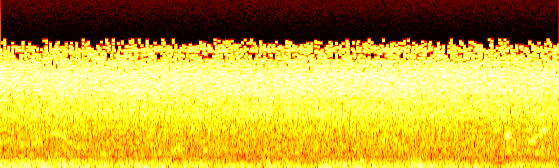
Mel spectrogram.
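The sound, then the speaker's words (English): Rain from a sudden pop-up shower pours down at an amateur baseball game, a dense, even hiss that continues without a break throughout. “Now it's raining. Just one of those pop-up showers that they said was going to happen.”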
